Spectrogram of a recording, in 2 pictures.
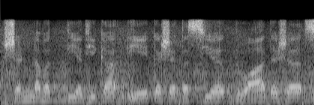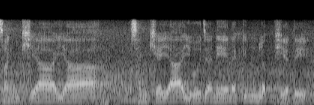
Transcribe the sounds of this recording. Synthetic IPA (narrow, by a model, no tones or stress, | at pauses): ʃɐɳːɐʋɐt̪jɐd̪ʱikɐeːkɐʃɐt̪ɐsjɐd̪ʋaːd̪ɐʃɐsɐŋkʰjaːjaː | sɐŋkʰjɐjaːjoːd͡ʒɐneːnɐkimlɐbʰʱjɐt̪eː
